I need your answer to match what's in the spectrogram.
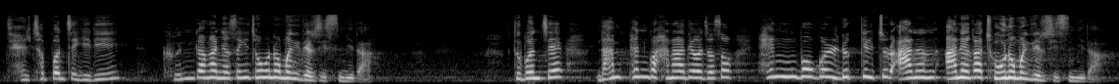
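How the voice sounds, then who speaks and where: A woman's voice: high-pitched, long reverb tail. A woman in her seventies with a Gyeongsang accent, telling stories in a church seminar talk and often checking in with the audience. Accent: Gyeongsang Korean. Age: 70s. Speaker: church deaconess giving a family seminar talk. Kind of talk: conversational sermon talk.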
